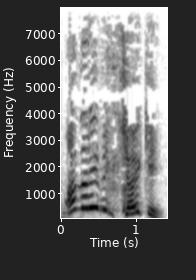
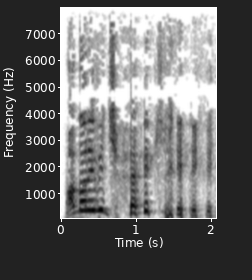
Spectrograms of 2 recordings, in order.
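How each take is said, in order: First: Said in the usual way. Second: Slow, higher, giggling through it; can't keep a straight face; laughing it out. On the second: Real, not acted. Repeats while laughing.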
